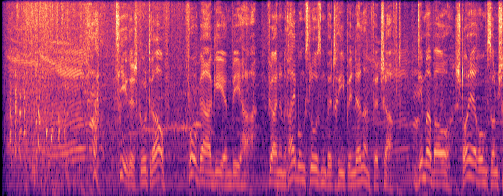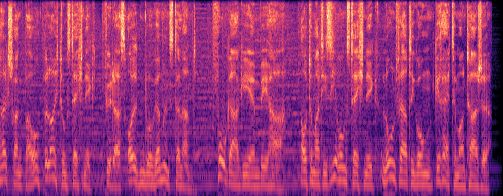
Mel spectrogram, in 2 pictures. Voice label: radio spot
